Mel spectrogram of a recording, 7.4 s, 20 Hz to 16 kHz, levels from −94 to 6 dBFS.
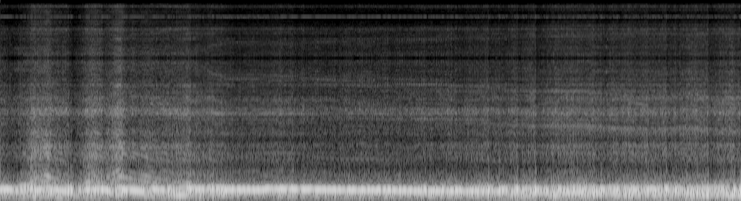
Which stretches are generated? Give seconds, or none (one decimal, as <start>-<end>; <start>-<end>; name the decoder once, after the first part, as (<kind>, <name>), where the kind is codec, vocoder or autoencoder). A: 1.8-2.8 (vocoder, Vocos); 4.6-7.4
